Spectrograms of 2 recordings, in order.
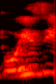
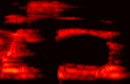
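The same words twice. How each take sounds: First: The middle consonant is a buzzing z sound. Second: The middle consonant is a hissing s sound.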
